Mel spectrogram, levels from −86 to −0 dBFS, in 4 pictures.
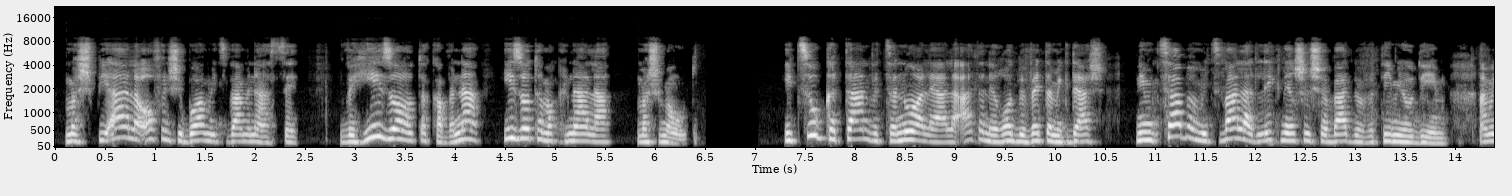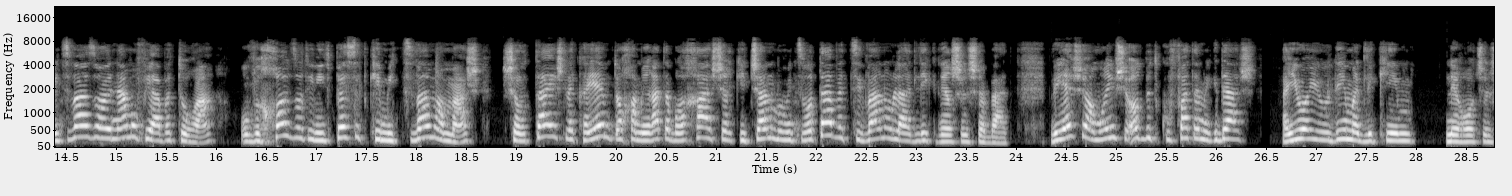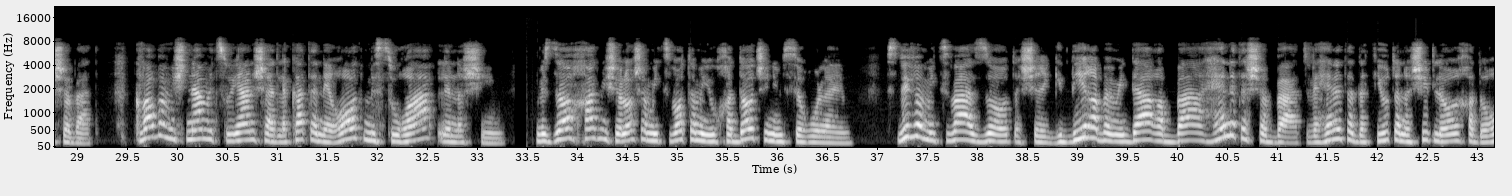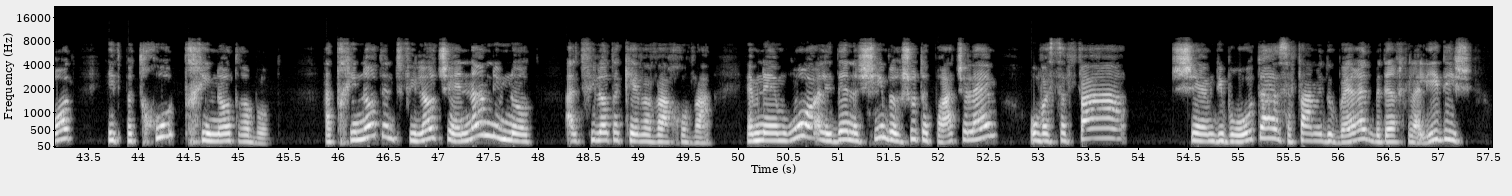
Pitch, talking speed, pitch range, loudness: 215 Hz, 130 wpm, 190-255 Hz, -13 LUFS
